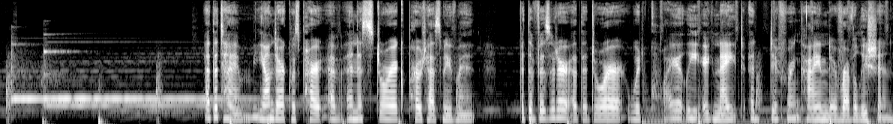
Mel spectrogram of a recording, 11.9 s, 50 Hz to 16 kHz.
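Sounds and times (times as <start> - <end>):
doorbell ringing at a squat in the Netherlands: 0.0 - 4.6
speech: 2.8 - 11.9.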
